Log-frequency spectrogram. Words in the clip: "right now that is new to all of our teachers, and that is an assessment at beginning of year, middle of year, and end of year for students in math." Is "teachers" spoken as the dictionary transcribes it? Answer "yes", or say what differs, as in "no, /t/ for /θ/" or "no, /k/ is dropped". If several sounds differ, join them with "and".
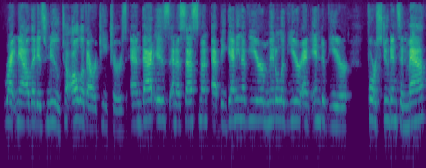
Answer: yes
